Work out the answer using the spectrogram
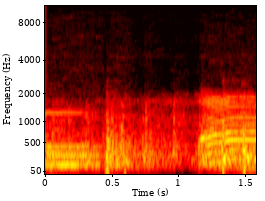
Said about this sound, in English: Nearing Boston, a large flock of sheep driven by a red-faced man in church sleeves blocks the road.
